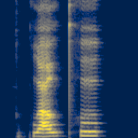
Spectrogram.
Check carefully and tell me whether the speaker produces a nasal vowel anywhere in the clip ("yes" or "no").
no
